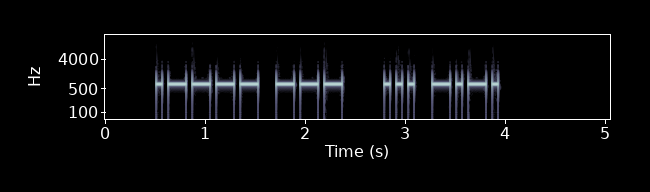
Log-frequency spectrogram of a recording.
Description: Morse code, heard as a keyed tone, about 20 wpm, 700 Hz. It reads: 1O SC
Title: Winter Field Day Exchanges 20wpm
